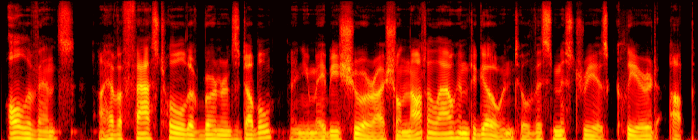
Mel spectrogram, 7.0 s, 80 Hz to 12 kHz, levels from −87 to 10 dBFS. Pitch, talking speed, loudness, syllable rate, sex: 105 Hz, 250 wpm, -20 LUFS, 5.8 syllables/s, male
